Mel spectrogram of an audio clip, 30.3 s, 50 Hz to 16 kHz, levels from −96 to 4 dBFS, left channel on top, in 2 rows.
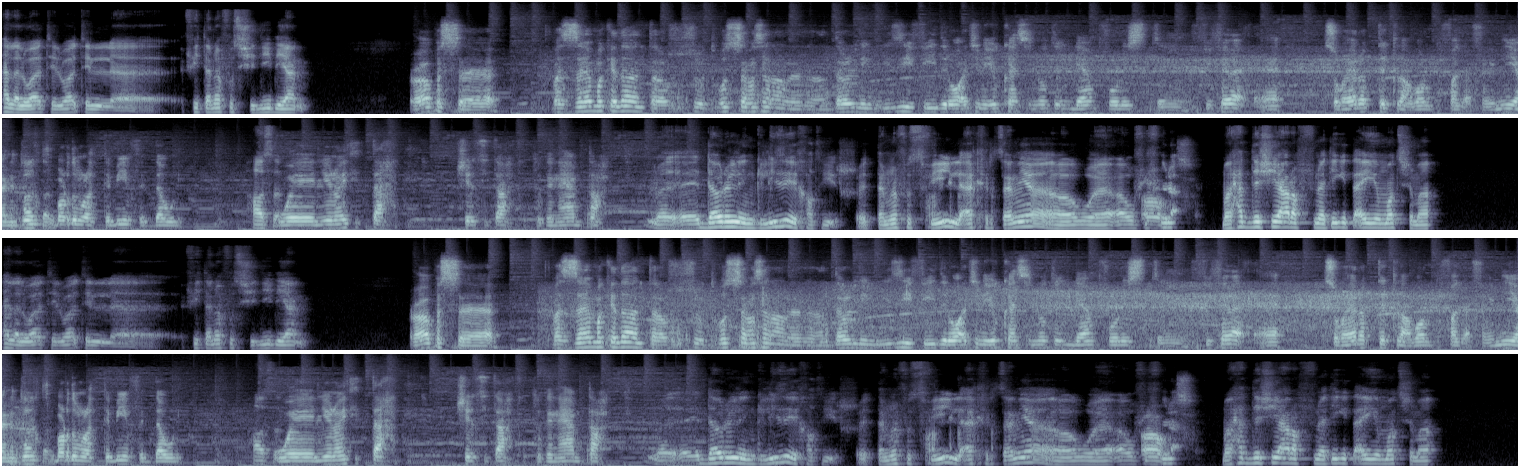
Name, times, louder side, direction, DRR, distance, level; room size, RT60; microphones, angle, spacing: voice 1, 0.0-3.0 15.4-15.7 17.6-18.0 21.6-26.9 27.4-29.4, left 6 dB, 50° left, 0.3 m, -25 dB
voice 2, 4.1-4.9 5.5-16.9 17.9-19.1 19.7-21.2 24.4-24.5 26.5-27.0, right 1 dB, 20° right, 0.6 m, -25 dB
sound 1, 4.1-22.2, equal, 50° right, 1.9 m, -42 dB
sound 2, 5.3-15.5, right 7 dB, 80° right, 0.5 m, -35 dB
4.6 x 2.8 x 2.5 m
head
